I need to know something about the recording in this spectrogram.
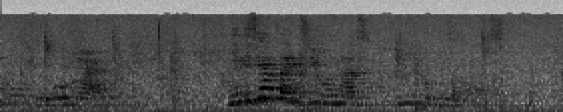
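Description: A woman sings a few notes in an echoing hall.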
